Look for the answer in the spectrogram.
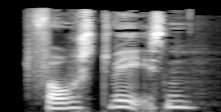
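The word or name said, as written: FORSTVÆSNET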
